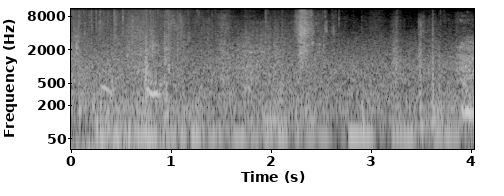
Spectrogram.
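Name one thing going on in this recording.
A man grunts up close.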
